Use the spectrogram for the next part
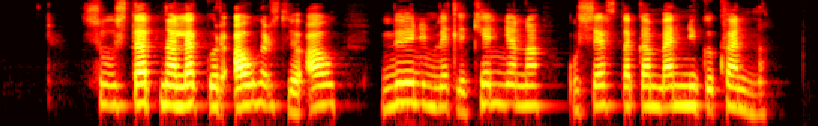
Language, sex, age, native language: Icelandic, female, 40-49, Icelandic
